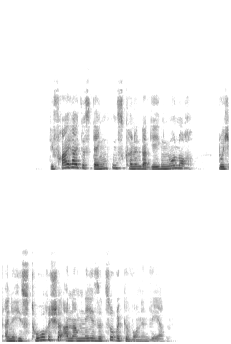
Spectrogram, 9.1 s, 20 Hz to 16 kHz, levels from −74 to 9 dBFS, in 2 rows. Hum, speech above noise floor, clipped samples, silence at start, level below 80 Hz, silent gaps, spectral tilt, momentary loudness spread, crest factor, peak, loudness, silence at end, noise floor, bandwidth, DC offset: none; 32 dB; under 0.1%; 0.95 s; -70 dBFS; none; -5.5 dB/octave; 14 LU; 20 dB; -4 dBFS; -22 LUFS; 1.35 s; -53 dBFS; 8 kHz; under 0.1%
